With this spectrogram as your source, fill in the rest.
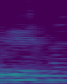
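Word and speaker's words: Baermann: de concentración que llama técnica de berma se escribe berma se lee berma sí es una técnica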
